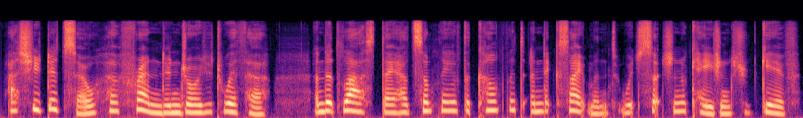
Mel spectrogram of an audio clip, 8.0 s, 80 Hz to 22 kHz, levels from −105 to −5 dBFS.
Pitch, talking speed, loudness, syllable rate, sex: 240 Hz, 200 wpm, -19 LUFS, 4.9 syllables/s, female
